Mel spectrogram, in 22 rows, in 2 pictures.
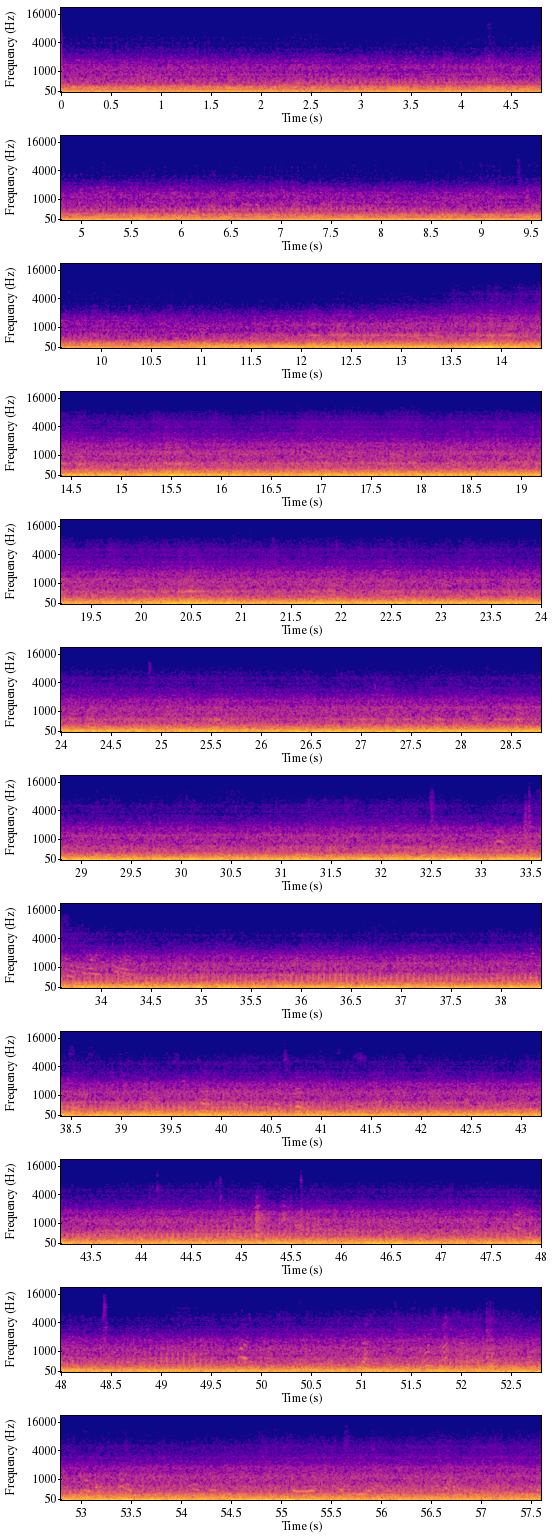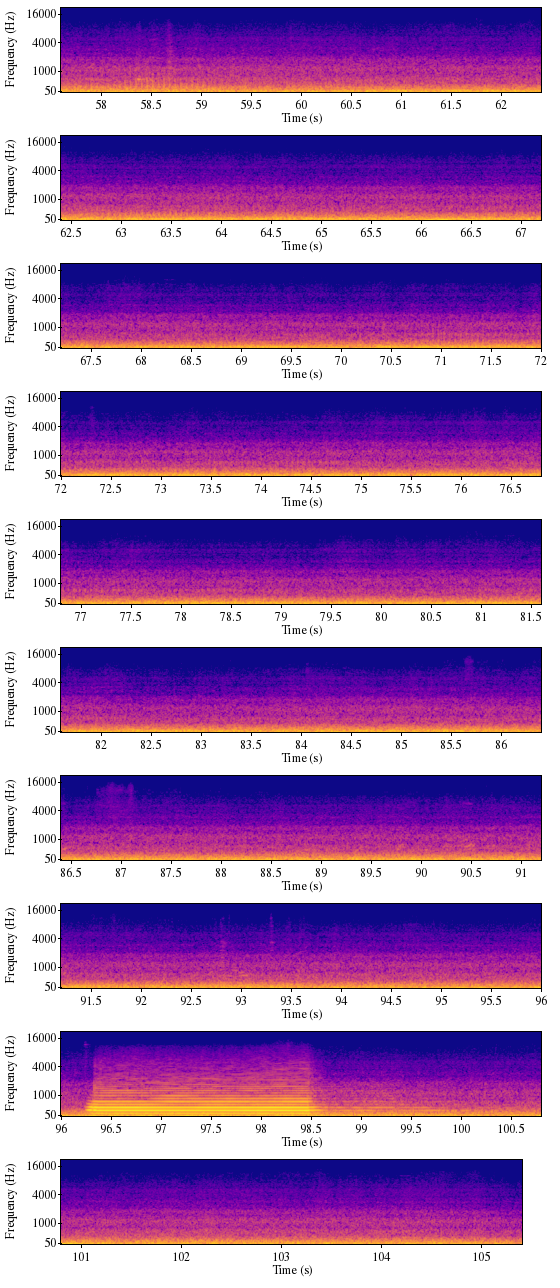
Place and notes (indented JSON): {
  "title": "helgoland südhafen - funny girl läuft aus",
  "date": "2014-02-11 16:10:00",
  "description": "funny girl läuft aus dem helgoländer südhafen aus",
  "latitude": "54.17",
  "longitude": "7.90",
  "timezone": "Europe/Berlin"
}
